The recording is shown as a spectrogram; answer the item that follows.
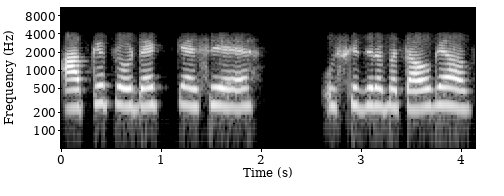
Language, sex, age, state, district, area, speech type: Hindi, male, 45-60, Rajasthan, Jaipur, urban, conversation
